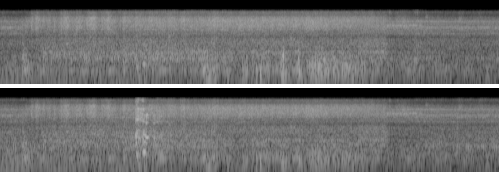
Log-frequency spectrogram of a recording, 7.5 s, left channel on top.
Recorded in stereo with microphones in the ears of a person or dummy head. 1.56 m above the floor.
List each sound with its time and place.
0.0 s running water: 5° left (ahead or behind), 1.1 m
